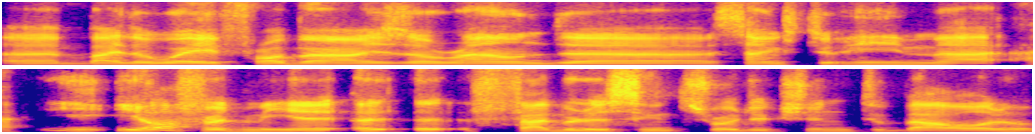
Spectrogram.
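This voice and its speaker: With a French accent, the speaker talks at a fairly quick pace in a bright, sharp tone with ordinary pitch variation against a quiet background. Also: man, medium pitch for a man. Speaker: winemaker. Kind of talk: interview on a live video show. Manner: halting, many fillers and restarts.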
